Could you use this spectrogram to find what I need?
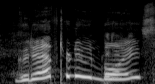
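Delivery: very high, very loud, shrill woman's voice. The speaker shows a less preferred voice for a figure: Monty Python woman's voice. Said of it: "a Monty Python woman's voice".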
